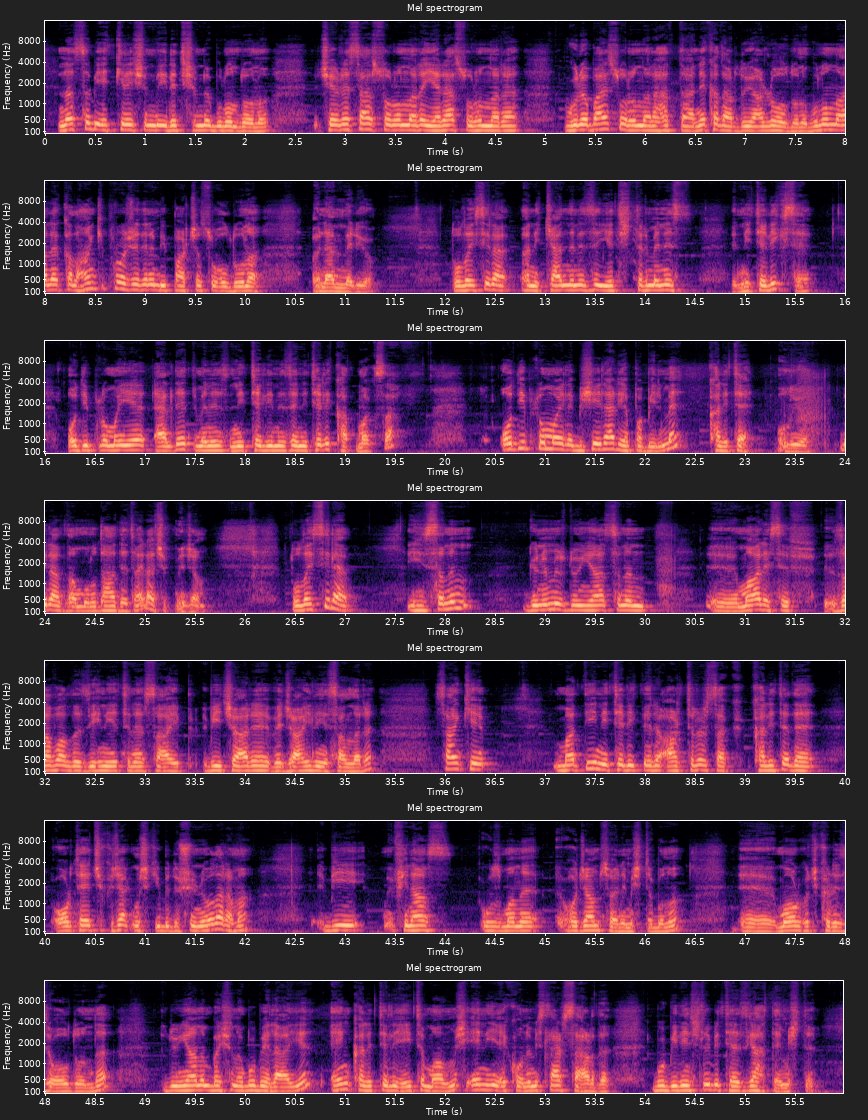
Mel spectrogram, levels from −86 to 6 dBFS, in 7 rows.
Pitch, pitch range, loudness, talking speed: 150 Hz, 140-160 Hz, -13 LUFS, 110 wpm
